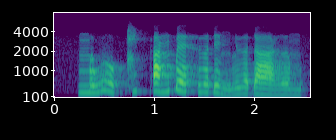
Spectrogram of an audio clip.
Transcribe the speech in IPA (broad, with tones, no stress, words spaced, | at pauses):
mə˨˦wɣo˨˩p̚t͡ɕi˦˥k̚ ʔa˨˦ŋɓɛ˧hɨ˧ə̯ɗe˧˩ŋ lɨ˨˩ə̯ɗaː˨˩ɣə˨˩m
